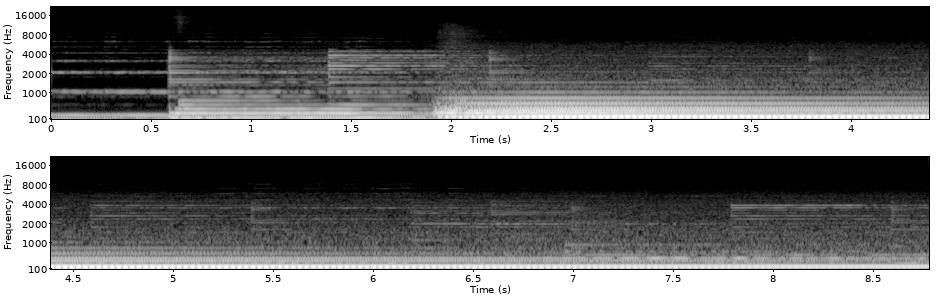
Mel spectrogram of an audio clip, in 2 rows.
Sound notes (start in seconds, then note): 1.8 bell tolling; 5.9 somber music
